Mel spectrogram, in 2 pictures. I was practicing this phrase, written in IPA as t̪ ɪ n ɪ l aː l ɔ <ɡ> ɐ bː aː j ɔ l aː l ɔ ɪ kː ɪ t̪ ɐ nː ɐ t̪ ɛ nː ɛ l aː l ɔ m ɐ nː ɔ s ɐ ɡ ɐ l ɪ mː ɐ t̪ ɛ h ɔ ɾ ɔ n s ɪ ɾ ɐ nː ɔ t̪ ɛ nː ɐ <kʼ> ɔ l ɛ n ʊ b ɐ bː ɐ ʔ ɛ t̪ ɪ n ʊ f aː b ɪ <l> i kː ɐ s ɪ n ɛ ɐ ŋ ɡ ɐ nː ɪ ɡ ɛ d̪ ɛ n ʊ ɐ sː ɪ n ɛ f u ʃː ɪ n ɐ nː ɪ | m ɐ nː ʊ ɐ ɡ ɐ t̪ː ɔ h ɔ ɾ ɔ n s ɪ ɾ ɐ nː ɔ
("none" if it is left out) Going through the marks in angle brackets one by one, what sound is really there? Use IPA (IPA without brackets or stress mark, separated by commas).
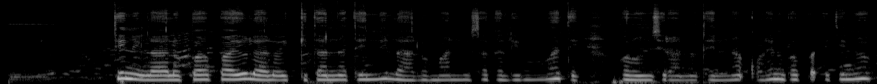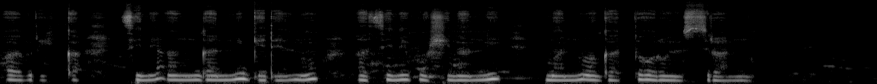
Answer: b, kʼ, ɾ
